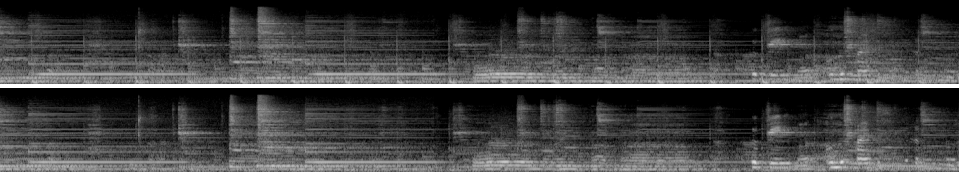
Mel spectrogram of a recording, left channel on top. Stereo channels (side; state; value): both; normal; correlation 0.61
